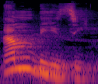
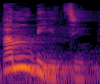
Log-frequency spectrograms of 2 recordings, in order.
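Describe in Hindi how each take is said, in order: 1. 'I am' छोटा होकर 'I'm' बोला जाता है। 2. 'I am' छोटा होकर 'I'm' बोला जाता है।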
